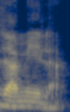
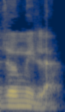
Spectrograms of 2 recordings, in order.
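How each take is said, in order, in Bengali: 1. প্রথম স্বরধ্বনিটি একটি দীর্ঘ খোলা 'aa'। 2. প্রথম স্বরধ্বনিটি একটি গোলাকার 'o' ধ্বনি। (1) "ওইটাই বাংলাতে জামিলা" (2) "একবারে বাঙালিয়ানা করে সেটাকে আমরা বলি জমিলা"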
